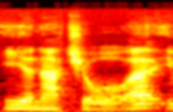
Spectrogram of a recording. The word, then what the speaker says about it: Iheanacho: Iheanacho is generally pronounced Iheanacho. We had a football player named... It is Iheanacho. I believe it's this way. We had a football over here, Kalichi Iheanacho. That's how we pronounced his name, so I'm pronouncing it the same there.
